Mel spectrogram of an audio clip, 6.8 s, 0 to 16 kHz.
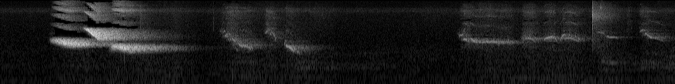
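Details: Young caged green-winged saltator after a cold bath at 6 °C: a strong three-note descending whistle followed by softer, shorter whistled notes and a thin wavering phrase.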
